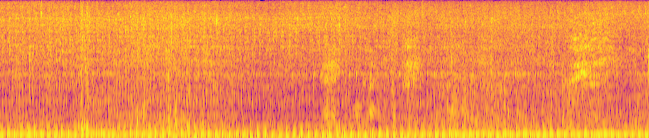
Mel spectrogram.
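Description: Polaris Magnum ATV's single-cylinder four-stroke engine running steadily at low revs with an even pulse while the quad backs down a dirt hillside after a failed climb.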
